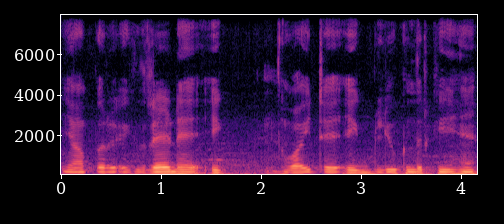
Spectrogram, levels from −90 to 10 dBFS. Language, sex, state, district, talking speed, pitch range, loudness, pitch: Hindi, male, Rajasthan, Bikaner, 185 wpm, 100-105 Hz, -18 LUFS, 105 Hz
